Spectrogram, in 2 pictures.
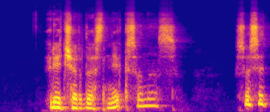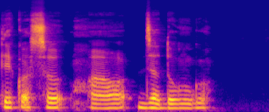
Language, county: Lithuanian, Kaunas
